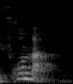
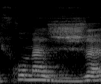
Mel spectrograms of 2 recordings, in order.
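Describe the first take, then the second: First: "froma" cut short, the last syllable missing, falling; clipped wrong word. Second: "fromage" said whole with the final "ge" sounded, rising; complete word. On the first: Teacher showing children the incomplete word "froma". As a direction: drop the end and say only "froma". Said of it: "J'ai pas dit froma". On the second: Teacher to children, giving the complete word "fromage". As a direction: finish "fromage" fully, landing on the last syllable. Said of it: "j'ai dit fromage". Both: Shown as a demonstration.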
